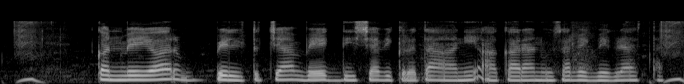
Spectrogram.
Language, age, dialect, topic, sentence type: Marathi, <18, Varhadi, agriculture, statement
